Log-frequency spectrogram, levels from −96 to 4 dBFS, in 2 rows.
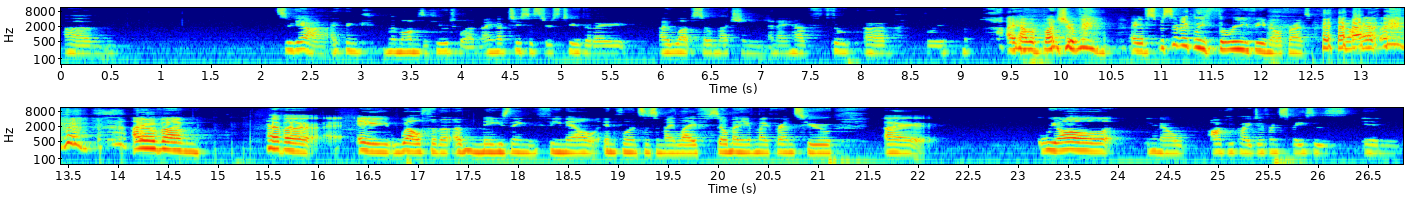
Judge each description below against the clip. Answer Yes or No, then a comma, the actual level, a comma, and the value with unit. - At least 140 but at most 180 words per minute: Yes, average, 165 wpm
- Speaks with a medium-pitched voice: No, high, 195 Hz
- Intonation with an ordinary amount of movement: Yes, average, 3.3 semitones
